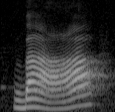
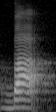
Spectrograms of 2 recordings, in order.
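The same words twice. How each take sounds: First: The pitch dips and trails off smoothly. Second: The pitch is low, short and abruptly cut. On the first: "흘려주듯이 발음을 하면 되겠습니다" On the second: "짧고 또 굵게 끊어서 발음"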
